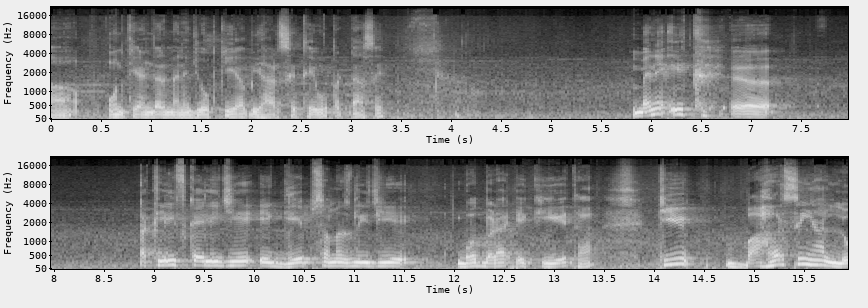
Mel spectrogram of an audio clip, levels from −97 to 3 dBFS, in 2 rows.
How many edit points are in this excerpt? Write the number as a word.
zero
